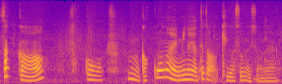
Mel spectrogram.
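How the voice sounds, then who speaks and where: At a moderate pace and medium pitch, a woman speaks with very wide pitch swings. Her loudness swings widely too. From Hong Kong and Shanghai. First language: Chinese (Shanghainese) (speaking Japanese). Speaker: podcast guest. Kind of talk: casual chat.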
